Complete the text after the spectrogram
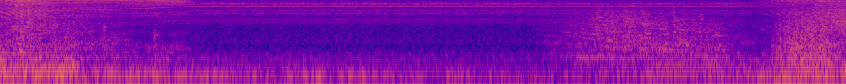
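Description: A bright magical shimmer rings out.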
